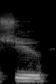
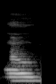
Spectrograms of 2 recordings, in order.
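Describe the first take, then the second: First: The word ends in an 'oo' vowel. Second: The word ends in an 'oh' vowel. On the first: The speaker calls it wrong. "we mispronounce it now if we're reading from King James and say shoe" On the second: The speaker calls it right. "but that's show"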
